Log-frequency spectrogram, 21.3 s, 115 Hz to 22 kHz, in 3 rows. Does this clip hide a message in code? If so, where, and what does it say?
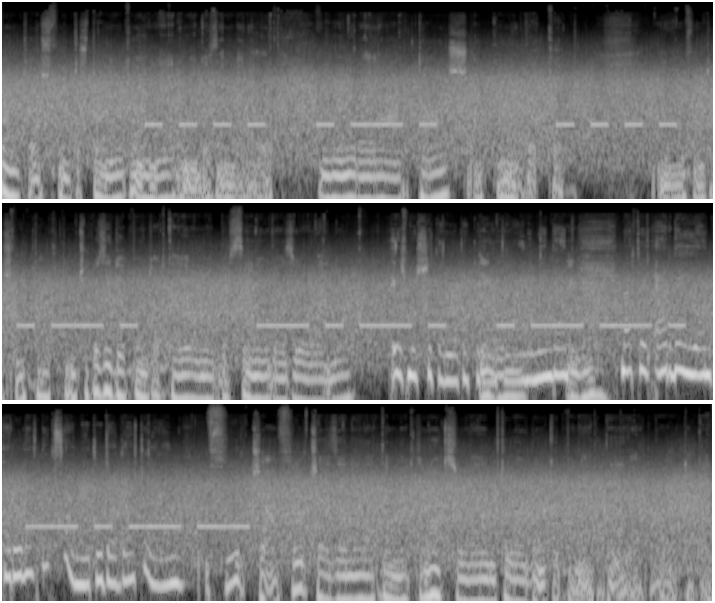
Yes: Morse code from 1.4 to 16.7 s, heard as a keyed tone, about 7 wpm, 850 Hz, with heavy radio static. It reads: HR HR CPY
